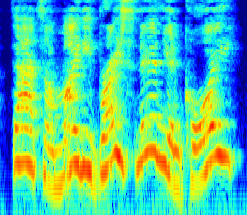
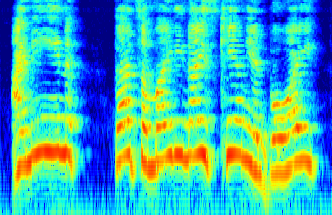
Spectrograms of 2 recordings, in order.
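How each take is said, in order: First: Loud, high, flustered booming slip of the tongue; a big lumberjack tripping over his words; tongue-tied giant dad. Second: Loud, high father fixing his words; flustered correction. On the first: Tongue-tied father bellows at his son, loud and high. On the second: Father corrects his slip to his son, loud and high. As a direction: blurt the fix in a hurry, booming. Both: A narrator's reading. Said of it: "Pa Bunyan got tongue-tied and said".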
